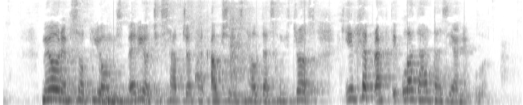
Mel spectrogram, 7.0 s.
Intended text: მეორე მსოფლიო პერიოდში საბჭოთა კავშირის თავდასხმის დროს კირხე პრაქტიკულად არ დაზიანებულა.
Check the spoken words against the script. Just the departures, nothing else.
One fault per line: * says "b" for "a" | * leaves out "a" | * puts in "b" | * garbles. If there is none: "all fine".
* puts in "ომის"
